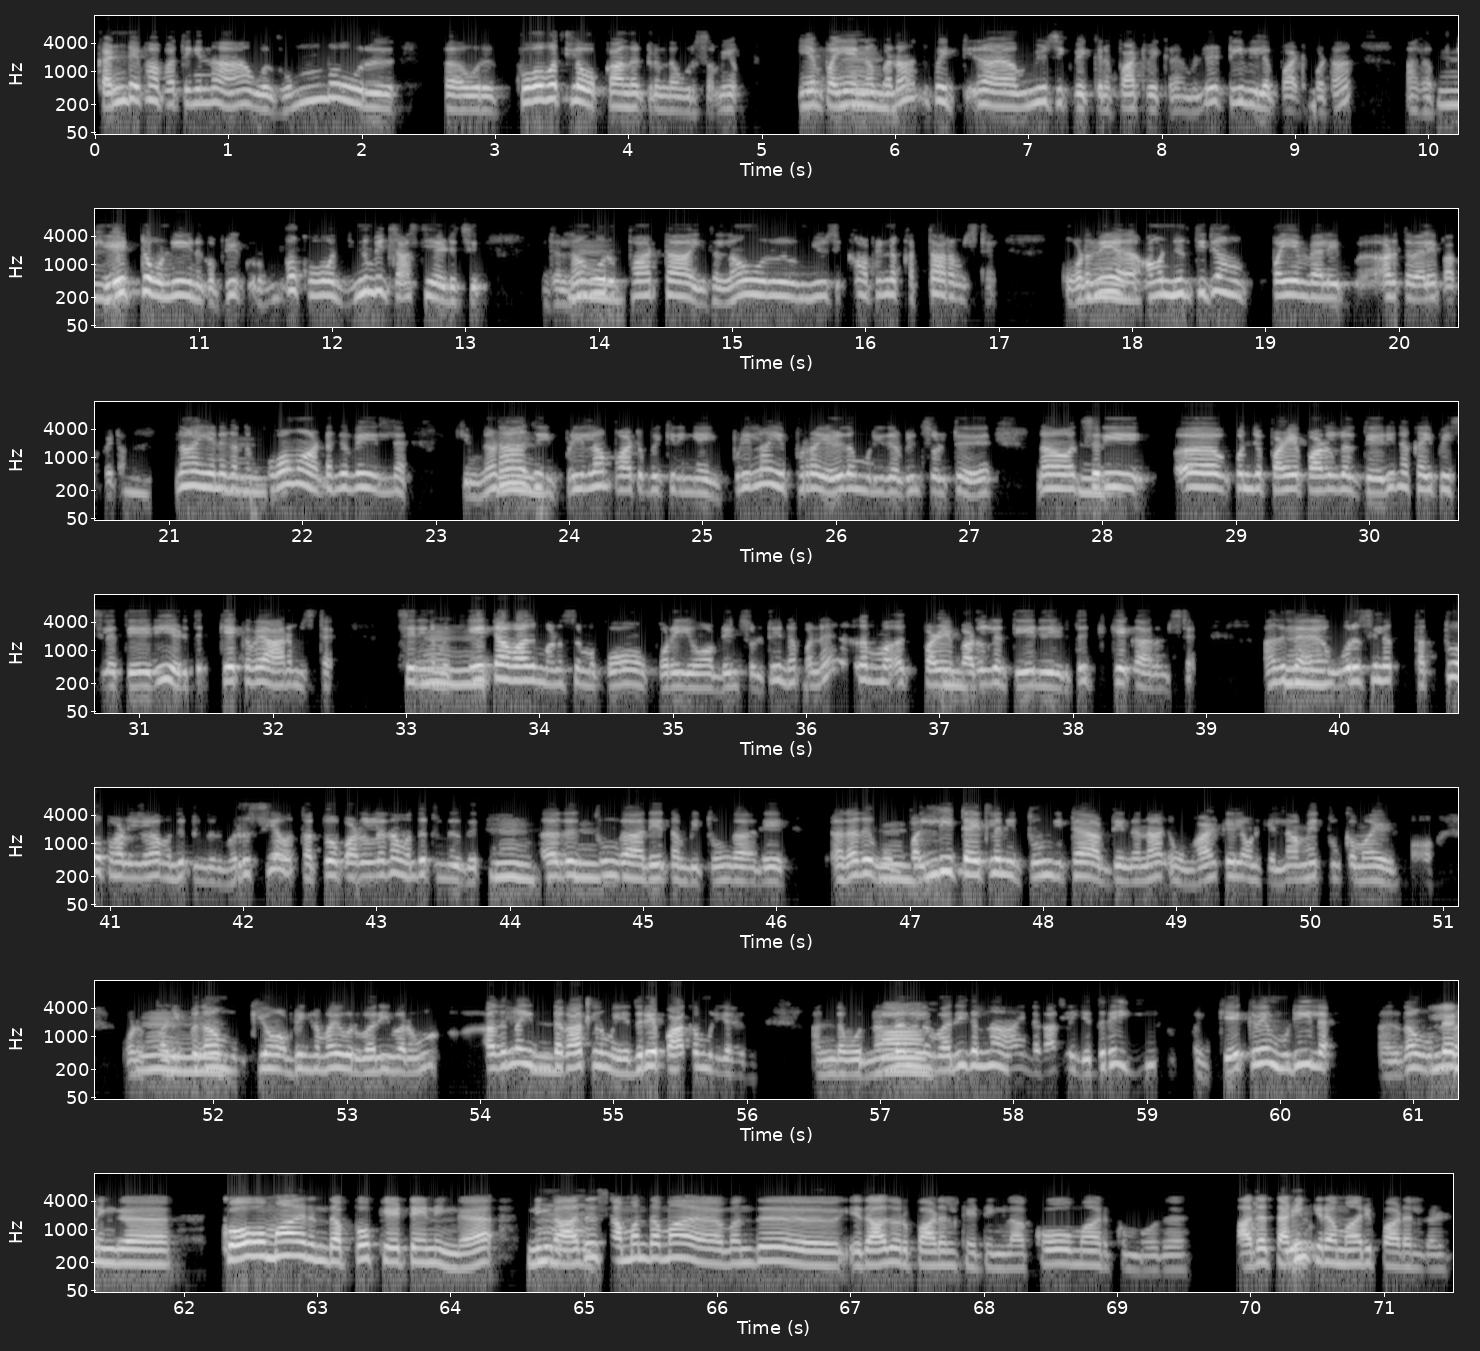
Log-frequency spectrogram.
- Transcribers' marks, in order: other background noise; other noise; unintelligible speech
- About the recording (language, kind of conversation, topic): Tamil, podcast, பழைய இசைக்கு மீண்டும் திரும்ப வேண்டும் என்ற விருப்பம்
